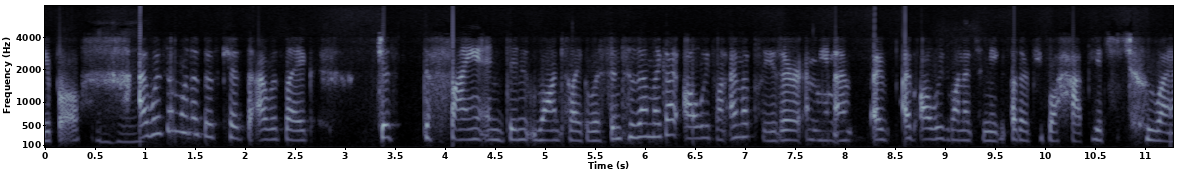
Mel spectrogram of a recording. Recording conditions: phone line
